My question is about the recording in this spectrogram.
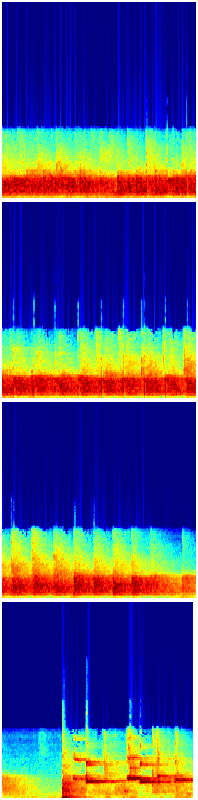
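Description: Spectators applauding in a hall after a point, the clapping fading away over about twelve seconds. About thirteen seconds in, a table tennis rally starts: a sharp knock, then quick, ringing clicks of the ball off bats and table.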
